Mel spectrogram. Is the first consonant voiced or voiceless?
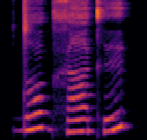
voiced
